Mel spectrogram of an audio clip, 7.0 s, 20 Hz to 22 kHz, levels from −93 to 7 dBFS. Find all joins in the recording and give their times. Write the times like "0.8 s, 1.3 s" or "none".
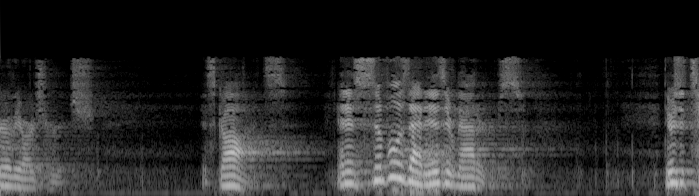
3.2 s, 4.5 s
